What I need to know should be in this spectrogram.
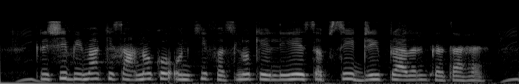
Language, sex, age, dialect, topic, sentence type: Hindi, female, 18-24, Kanauji Braj Bhasha, agriculture, statement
